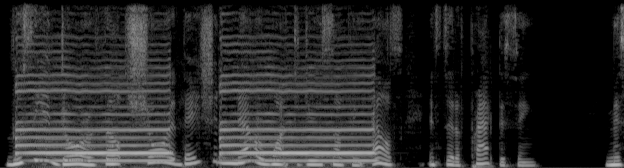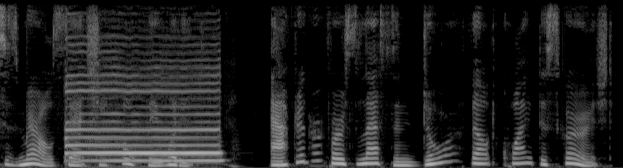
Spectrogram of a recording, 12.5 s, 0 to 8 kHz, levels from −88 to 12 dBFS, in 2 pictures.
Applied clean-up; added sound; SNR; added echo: none; Wind instrument, woodwind instrument; -5 dB; none.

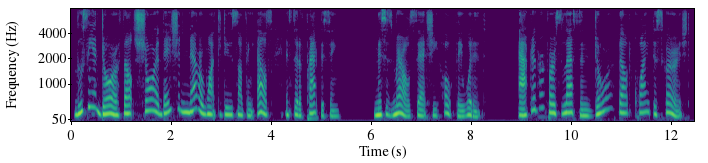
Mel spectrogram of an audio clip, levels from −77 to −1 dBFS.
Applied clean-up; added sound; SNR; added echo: none; none; none; none.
